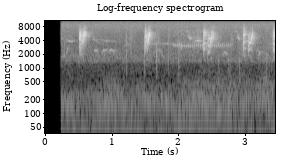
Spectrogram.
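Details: A Northern Cardinal nestling in the nest gives sharp, high chirps in short bursts about once a second, with faint thin whistles between them, while the father cleans the nest and coaxes a young one to leave.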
